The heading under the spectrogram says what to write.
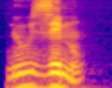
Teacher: the S is always going to be a Z sound when we make the liaison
